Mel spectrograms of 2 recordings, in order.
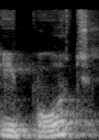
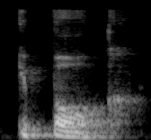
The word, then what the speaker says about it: epoch: the the pronunciation here it's not Epoch it's epoke epoke epoke okay so it will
